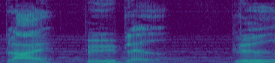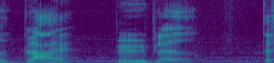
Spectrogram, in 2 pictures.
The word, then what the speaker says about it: blege: This sentence is pronounced bløde, blege, bøgeblade.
